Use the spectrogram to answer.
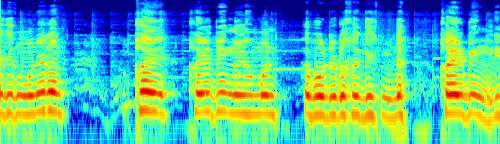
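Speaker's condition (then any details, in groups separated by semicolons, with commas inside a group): Brain lesion disability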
